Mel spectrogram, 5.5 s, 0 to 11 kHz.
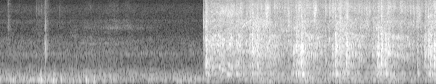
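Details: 1999 Ford F-250 7.3L Powerstroke diesel, cold start: the starter churns in uneven pulses near two a second without catching, a hard start with long cranking, before the engine lopes.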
